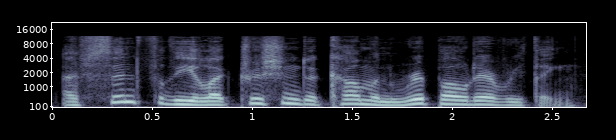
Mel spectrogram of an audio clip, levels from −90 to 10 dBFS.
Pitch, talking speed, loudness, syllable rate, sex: 180 Hz, 245 wpm, -16 LUFS, 7.1 syllables/s, male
